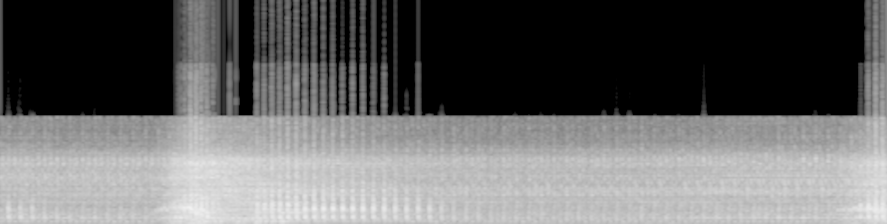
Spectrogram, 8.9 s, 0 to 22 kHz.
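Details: VAZ 2110, 1.5 8-valve, at idle. A sharp, regular tapping at about four per second stands clearly above the idle: engine knock, cause unknown.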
